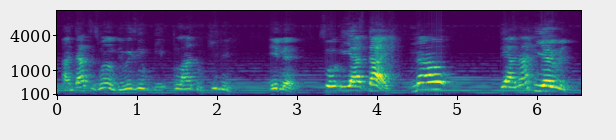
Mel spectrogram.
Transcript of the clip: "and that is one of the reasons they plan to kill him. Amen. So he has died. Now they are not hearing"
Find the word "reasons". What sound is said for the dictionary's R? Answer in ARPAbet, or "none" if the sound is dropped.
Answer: W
